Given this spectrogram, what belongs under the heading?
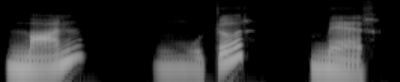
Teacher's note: close your lips and let it through your nose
